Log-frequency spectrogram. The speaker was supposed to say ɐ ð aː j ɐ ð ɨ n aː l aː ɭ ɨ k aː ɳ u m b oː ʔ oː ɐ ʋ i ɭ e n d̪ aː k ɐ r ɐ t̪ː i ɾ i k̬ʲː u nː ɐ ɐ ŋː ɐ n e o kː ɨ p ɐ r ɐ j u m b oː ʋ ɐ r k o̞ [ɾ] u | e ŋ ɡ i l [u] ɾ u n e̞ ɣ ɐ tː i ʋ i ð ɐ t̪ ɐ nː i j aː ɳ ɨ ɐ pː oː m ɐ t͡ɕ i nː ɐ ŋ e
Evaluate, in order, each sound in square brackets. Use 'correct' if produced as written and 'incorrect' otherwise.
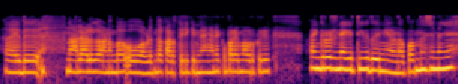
correct, incorrect: o

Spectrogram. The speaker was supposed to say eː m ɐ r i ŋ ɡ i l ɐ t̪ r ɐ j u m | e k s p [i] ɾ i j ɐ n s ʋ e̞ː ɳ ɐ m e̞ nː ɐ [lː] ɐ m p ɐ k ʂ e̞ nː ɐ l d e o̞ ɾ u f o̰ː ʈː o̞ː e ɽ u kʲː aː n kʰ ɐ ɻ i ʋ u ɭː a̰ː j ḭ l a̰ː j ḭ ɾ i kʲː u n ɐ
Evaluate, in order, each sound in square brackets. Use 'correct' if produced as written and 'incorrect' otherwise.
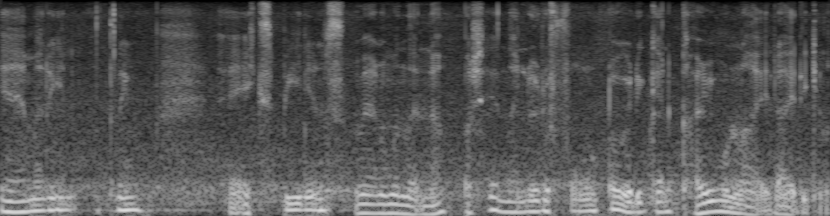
incorrect: iː, correct

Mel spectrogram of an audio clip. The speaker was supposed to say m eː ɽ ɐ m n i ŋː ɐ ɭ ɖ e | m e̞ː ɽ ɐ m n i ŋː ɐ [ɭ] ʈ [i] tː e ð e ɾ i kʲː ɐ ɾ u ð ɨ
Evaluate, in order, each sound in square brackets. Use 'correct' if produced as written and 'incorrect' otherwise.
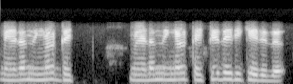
correct, incorrect: e

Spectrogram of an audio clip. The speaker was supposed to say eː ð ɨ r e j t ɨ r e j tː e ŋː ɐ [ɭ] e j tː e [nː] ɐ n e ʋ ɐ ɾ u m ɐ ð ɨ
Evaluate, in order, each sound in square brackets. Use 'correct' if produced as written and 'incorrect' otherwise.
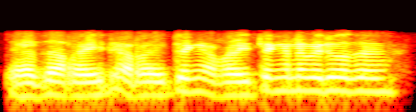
incorrect: r, incorrect: ŋː

